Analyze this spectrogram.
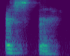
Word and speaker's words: este: The next is a word for east, the direction, or it also means this, este. Este. You pronounce both E's.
